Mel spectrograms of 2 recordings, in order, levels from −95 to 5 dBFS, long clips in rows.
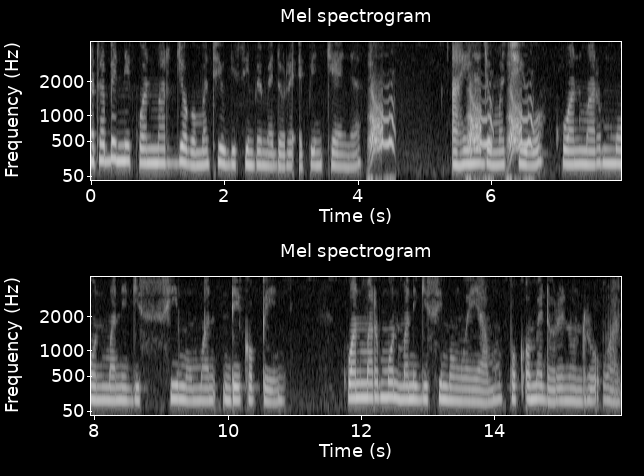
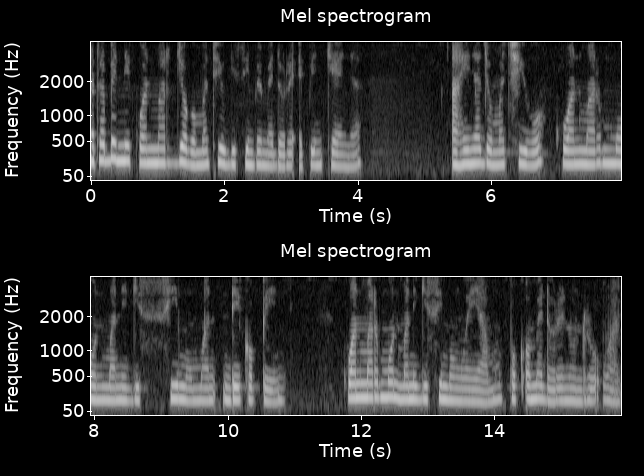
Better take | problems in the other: second | background sound (Bark); 2 dB above the speech

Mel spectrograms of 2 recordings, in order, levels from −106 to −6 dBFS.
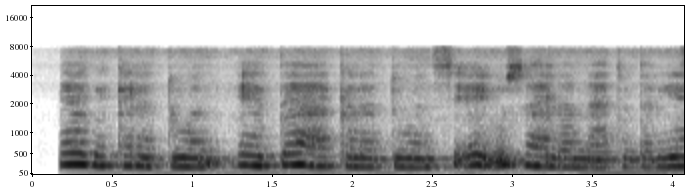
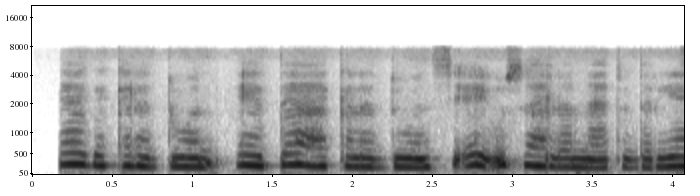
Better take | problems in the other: second | room echo; dies away in 0.2 s

